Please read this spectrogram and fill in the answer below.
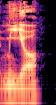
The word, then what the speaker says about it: Millau: Tam y, bardzo blisko właśnie miejsca, w którym nocowaliśmy jest najwyższy wiadukt Europy, wiadukt Mio pisze się Millau przez 2L.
